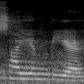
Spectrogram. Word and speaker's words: Scientia: Harusnya pronounce-nya tuh Scientia sih. Scientia.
